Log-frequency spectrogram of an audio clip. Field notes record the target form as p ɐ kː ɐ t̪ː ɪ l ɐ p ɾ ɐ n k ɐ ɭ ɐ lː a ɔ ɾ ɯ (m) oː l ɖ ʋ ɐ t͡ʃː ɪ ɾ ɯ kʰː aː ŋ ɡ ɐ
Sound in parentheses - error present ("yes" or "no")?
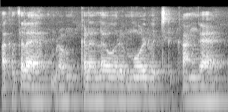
no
